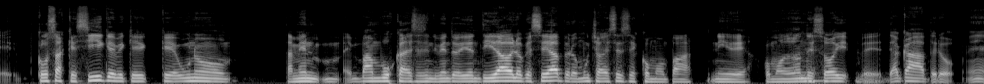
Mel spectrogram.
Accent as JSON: {"language": "Spanish", "region": "Montevideo", "country": "Uruguay", "tie": "born or raised there", "said": "yo de acá, Montevideo, nací por... De chico era de ahí, por Tres Cruces, vivía al lado del túnel. Y desde los 7 años que estoy viviendo por Villa Dolores, ahí el zoológico."}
